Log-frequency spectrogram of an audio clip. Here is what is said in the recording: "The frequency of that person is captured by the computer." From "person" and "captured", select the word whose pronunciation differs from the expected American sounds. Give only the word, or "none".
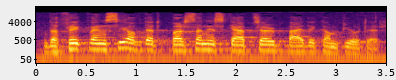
none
